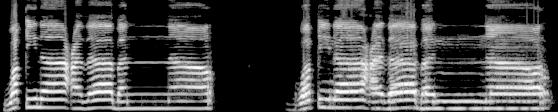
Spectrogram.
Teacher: نون پر تشدید ہے تو اس کا مطلب غنہ 2 حرکت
